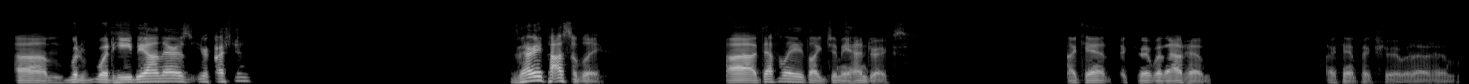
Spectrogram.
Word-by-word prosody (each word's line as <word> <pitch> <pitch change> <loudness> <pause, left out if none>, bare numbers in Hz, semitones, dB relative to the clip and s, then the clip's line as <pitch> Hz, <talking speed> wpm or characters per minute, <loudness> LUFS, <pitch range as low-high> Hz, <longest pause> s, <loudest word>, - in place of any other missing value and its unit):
Um, 85 -2 -1
would 100 -2 -2
would 110 -4 +3
he 110 +3 +3
be 125 +3 +5
on 135 +1 +6
there 140 0 +4
is 125 -5 -3
your 130 0 -5
question? 135 +7 -4 2.6
Very 160 - +5
possibly. 155 -3 0 1.2
Uh, 95 0 +4
definitely, 125 +1 -1
like, 85 -6 -4
Jimi 90 -2 -6
Hendrix. 85 -4 -7 1.6
I - - -6
can't 90 -3 -4
picture 85 - -11
it 85 -1 -3
without 85 -1 -2
him. 75 -2 -7 1.1
I - - -13
can't - - -9
picture - - -15
it - - -13
without 70 -1 -13
him. 65 -1 -18
95 Hz, 120 wpm, -24 LUFS, 85-125 Hz, 2.6 s, on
